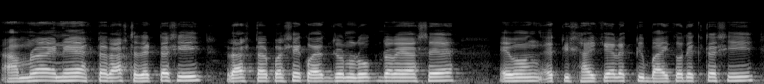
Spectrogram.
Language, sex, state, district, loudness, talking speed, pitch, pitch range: Bengali, male, West Bengal, North 24 Parganas, -13 LUFS, 150 wpm, 165 Hz, 160-175 Hz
